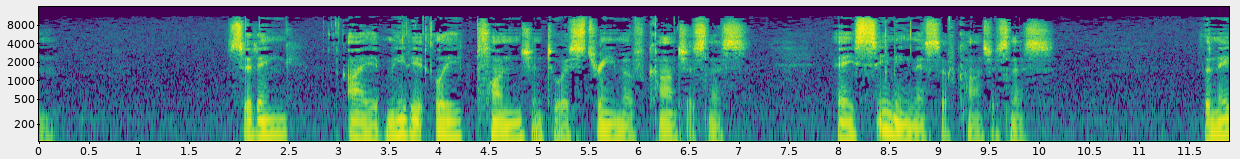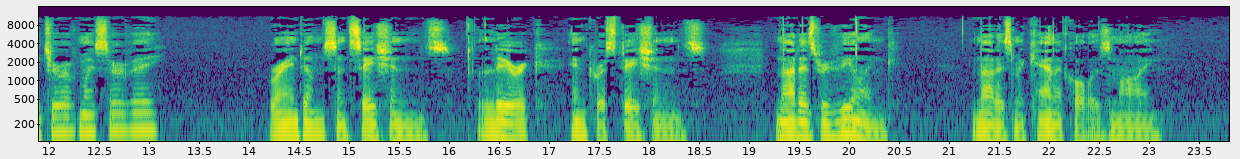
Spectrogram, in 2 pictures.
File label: Canvassing Chaos Recording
